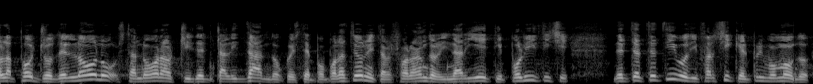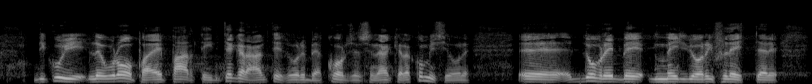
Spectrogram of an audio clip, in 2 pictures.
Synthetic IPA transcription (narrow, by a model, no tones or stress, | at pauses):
kolːapːɔd͡ʒːod̪elːɔːnust̪anːoɔːɾaot͡ʃːid̪ent̪alid̪zːand̪okwest̪epopolat̪sːjɔːnit̪ɾasformand̪olinaɾjet̪ipoliːt̪it͡ʃid̪elt̪ent̪at̪iːvod̪ifarsikːeilpɾiːmomɔnd̪od̪ikujlewɾɔːpaɛpːart̪eint̪eɡɾa̰nt̪eːd̪ovɾɛbːeakːɔrd͡ʒeɾseneaŋk̟elakomːisːjɔːne | d̪ovɾɛbːemɛʎːoriflɛt̪ːeɾe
